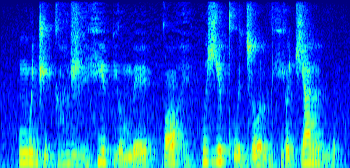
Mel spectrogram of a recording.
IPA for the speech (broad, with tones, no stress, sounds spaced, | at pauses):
ŋʷ ɪ˦˨ d͡ʒ ɪ˧˩˧ k a̤˧˥˧ ʐ e̤˧˩˧ fʲ e˥ pʲ o˩˧ m e˩˧ | k ɔ˧˥˧ h e̤˧˩˧ kʷ ə˥ ʑ e˥ kʷʼ ɪ˧˩˧ d͡z o˧˥˧ l ə̤˧˩˧ fʲ ɔ˦˨ t͡ɕ a˥ r o̤˦˨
